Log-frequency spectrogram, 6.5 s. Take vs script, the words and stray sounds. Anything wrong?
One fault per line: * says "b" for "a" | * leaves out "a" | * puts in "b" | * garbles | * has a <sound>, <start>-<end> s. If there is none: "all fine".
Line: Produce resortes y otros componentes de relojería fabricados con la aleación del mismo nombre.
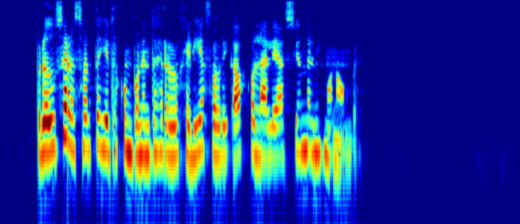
all fine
